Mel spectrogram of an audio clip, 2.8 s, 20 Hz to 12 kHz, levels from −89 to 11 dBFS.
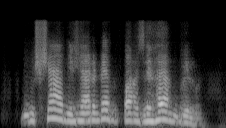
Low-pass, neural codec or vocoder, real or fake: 7.2 kHz; codec, 16 kHz, 0.5 kbps, FreqCodec, smaller model; fake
